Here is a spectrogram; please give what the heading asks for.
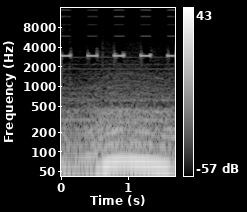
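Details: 2009 Suzuki SX4 AWD with 415,000 on it, idling: thin high-pitched whine pulsing about twice a second over steady engine rumble, with acrid electrical odour, slowing fan and decaying battery voltage; owner suspects alternator failure, one phase not rectifying.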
